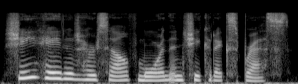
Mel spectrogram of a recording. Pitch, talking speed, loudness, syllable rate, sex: 220 Hz, 160 wpm, -16 LUFS, 3.9 syllables/s, female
